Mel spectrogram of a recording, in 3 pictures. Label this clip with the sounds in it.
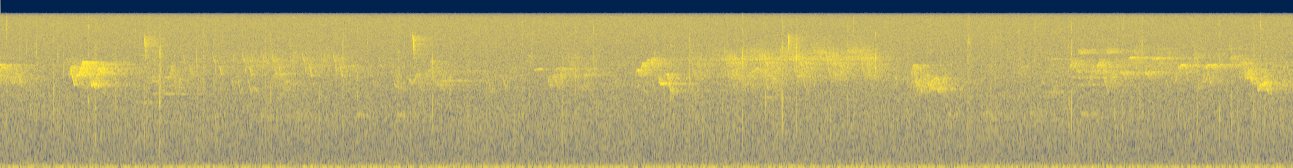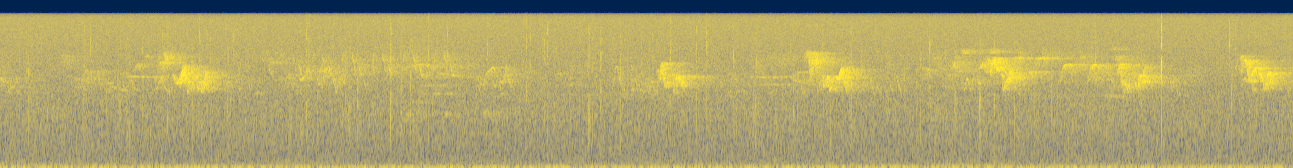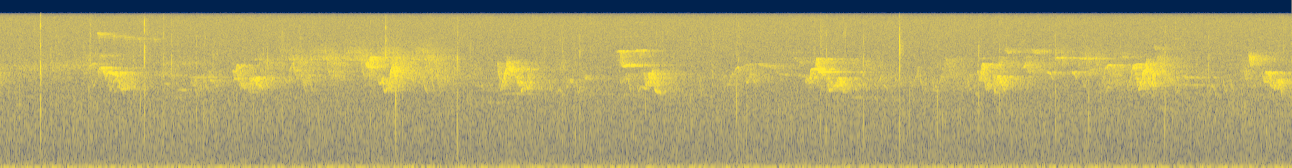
Red-eyed Vireo, Ovenbird, Wood Thrush, Indigo Bunting, Eastern Wood-Pewee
